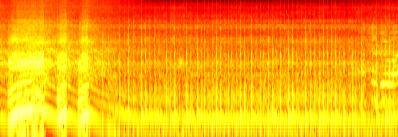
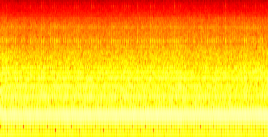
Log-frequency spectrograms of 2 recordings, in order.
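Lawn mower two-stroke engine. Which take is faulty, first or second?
second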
